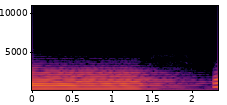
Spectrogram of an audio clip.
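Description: Trumpet holding one long note that fades away over the last half second.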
